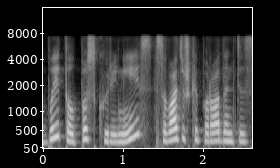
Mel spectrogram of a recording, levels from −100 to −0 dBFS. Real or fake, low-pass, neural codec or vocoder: fake; 7.2 kHz; codec, 16 kHz, about 1 kbps, DyCAST, with the encoder's durations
